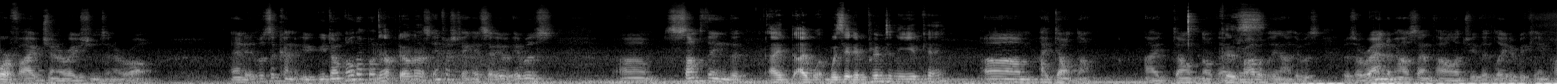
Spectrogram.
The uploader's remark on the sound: In a rare quiet moment at the Brighton World Fantasy Convention.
